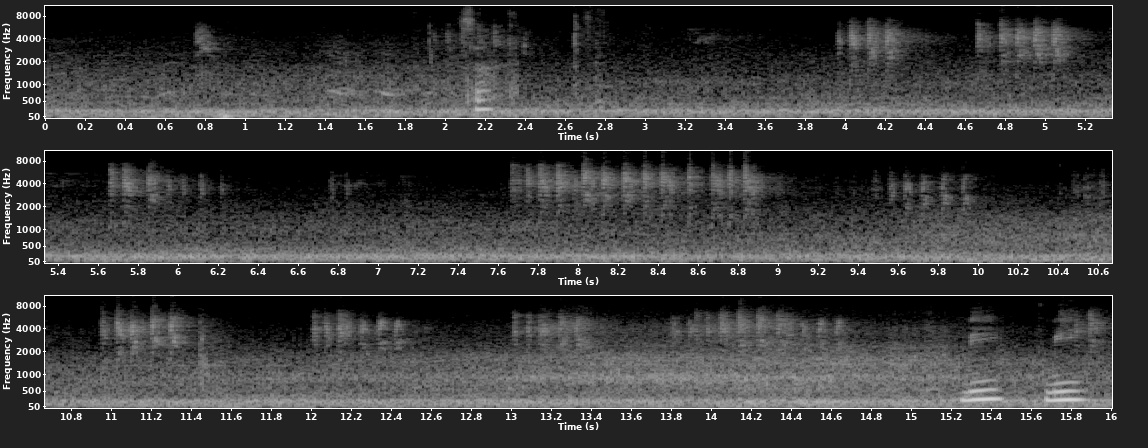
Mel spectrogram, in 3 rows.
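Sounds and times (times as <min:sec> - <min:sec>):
birds giving rasping alarm calls: 0:03.2 - 0:16.0.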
